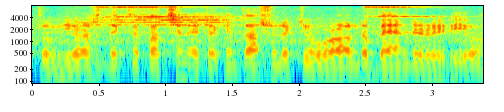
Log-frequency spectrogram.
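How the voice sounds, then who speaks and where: A man's voice: mid-range voice, level tone, racing. A man gives a casual, hands-on product review, explaining step by step and often checking in with his listeners. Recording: clear background noise, urban ambience.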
